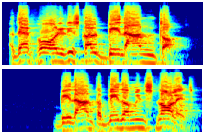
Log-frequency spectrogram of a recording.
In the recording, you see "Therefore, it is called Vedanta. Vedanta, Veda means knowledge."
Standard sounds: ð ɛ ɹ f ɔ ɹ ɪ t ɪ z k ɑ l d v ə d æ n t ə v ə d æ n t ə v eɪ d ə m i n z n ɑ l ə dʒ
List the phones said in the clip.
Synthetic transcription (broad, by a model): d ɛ ɹ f ɔ ɹ ɪ t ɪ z k ɑ l d b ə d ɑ n t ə b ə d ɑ n t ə b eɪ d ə m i n s n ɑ l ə dʒ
